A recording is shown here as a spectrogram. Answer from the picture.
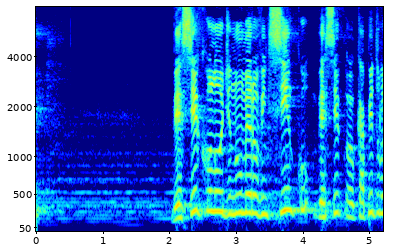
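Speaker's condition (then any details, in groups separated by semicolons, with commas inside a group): No condition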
